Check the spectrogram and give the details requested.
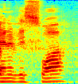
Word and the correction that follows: je ne sais quoi: Je ne sais quoi. – Je ne sais quoi.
